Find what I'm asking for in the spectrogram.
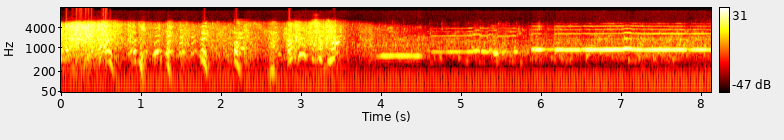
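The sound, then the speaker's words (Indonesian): Water splashed at someone in a run of many rapid, loud splashes and splatters, followed by a quieter stretch of sustained tones. “Ayo kita goda dia. Ayo kita ciprati dengan air.”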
